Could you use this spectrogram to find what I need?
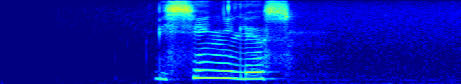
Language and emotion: Russian, neutral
